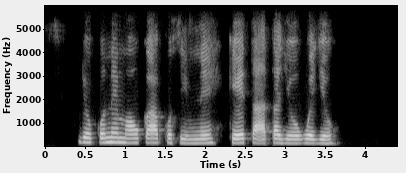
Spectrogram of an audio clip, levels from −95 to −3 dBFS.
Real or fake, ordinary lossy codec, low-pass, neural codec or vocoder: fake; Opus, 16 kbps; 5.4 kHz; codec, 16 kHz, 4 kbps, X-Codec, WavLM features, trained on Multilingual LibriSpeech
